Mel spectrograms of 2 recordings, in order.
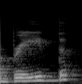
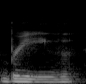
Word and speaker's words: breathe: here would be that if it stops it's going to sound more like a d like Dem instead of them or breed instead of breathe uh I do have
